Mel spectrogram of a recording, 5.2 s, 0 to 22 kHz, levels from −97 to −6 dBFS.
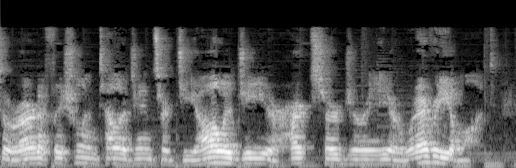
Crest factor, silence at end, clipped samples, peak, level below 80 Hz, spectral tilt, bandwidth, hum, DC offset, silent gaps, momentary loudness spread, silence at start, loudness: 16 dB; 0.15 s; under 0.1%; -2 dBFS; -46 dBFS; -5 dB/octave; 11.5 kHz; none; under 0.1%; none; 10 LU; 0 s; -18 LUFS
